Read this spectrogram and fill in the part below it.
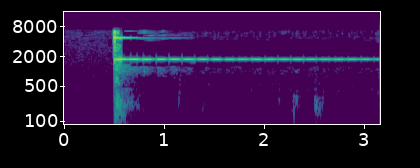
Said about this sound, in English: At the sound of the chime, the meditation will begin.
